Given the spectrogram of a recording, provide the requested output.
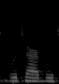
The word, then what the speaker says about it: Butar: Hi, my name is Raymundus Butar, R-A-Y-M-U-N-D-U-S, last name B-U-T-A-R, B-U-T-A-R.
